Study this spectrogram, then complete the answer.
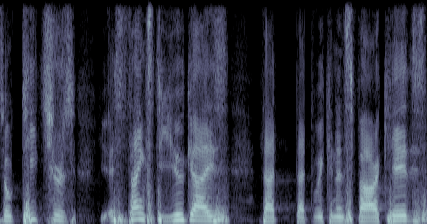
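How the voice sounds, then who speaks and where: A man's strong Northern Irish accent, with ordinary pitch variation and a dry, close sound with no echo. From Northern Ireland. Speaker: conference speaker, teacher trainer. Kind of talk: conference talk. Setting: stage with audience. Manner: fast.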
